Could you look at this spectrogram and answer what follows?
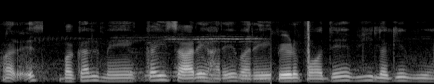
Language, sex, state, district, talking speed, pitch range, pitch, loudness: Hindi, male, Uttar Pradesh, Jalaun, 195 wpm, 145-175 Hz, 150 Hz, -25 LUFS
